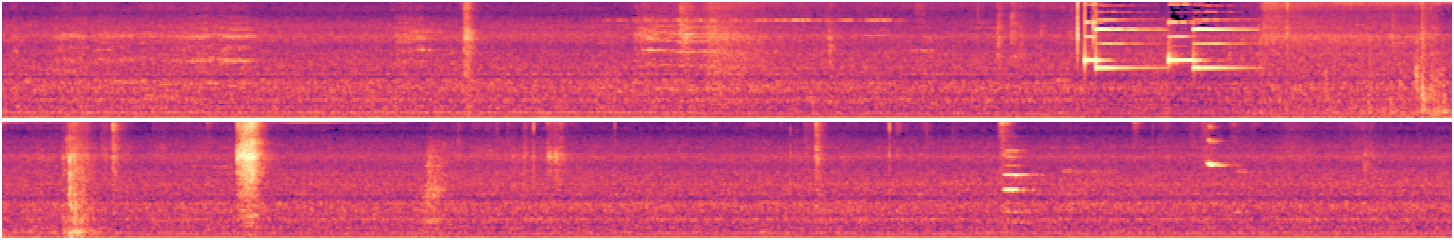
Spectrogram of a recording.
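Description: Steady low hum inside an electric commuter train. About eleven seconds in come two short electronic beeps a second apart, then a few knocks.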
